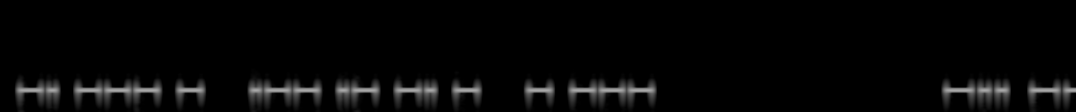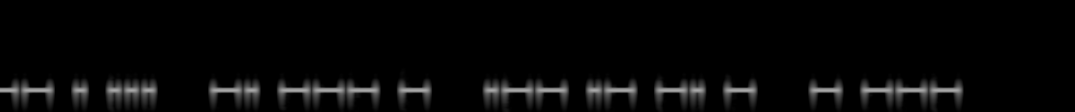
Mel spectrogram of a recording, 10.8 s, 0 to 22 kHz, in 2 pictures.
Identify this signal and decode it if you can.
Morse code, heard as a keyed tone, about 34 wpm, 700 Hz. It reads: NOT WANT TO DOES NOT WANT TO
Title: Speed-Racing - Sets of 4 Words 28wpm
